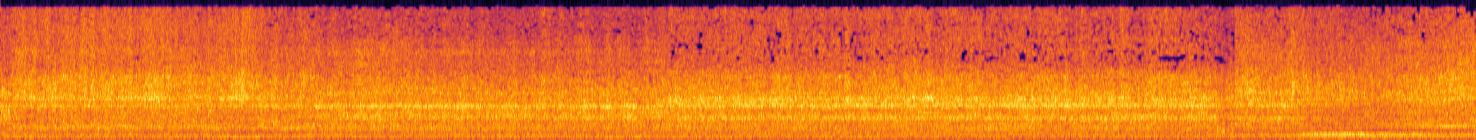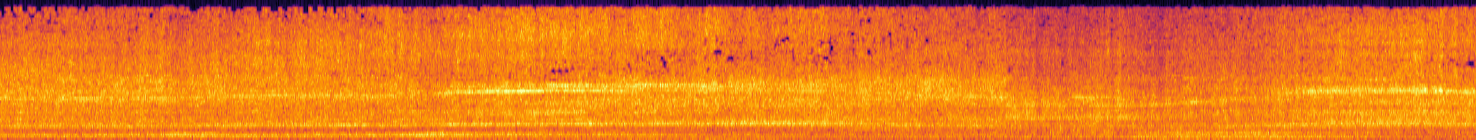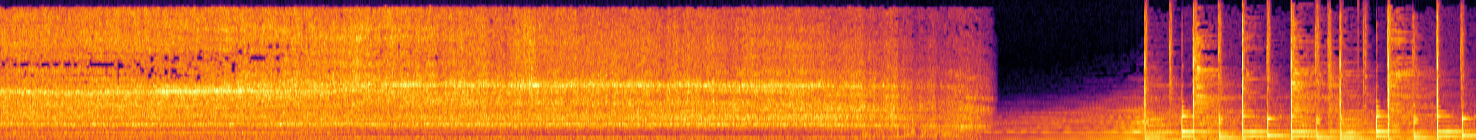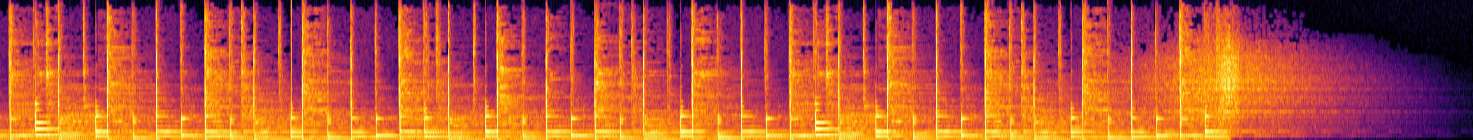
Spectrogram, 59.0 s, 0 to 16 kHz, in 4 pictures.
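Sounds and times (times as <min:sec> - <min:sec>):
jet engine idling: 0:00.0 - 0:39.4.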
